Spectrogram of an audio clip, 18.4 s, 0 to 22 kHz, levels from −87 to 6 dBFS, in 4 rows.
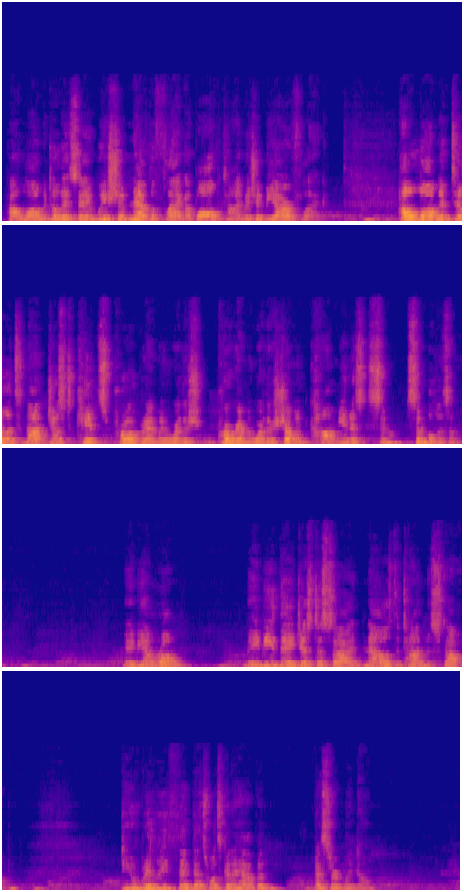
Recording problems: off-mic speech; far
room echo; very slight; dies away in 0.2 s
chatter from many people; faint; throughout; 25 dB below the speech

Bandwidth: 14.5 kHz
